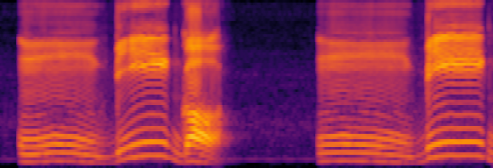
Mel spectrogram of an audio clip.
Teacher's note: você vai perceber que a sílaba um saiu sonzinho pelo nariz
